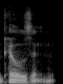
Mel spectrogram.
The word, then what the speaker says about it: Pilsen: No, I did look up, and they are in fact located in Pilsen. I did get it. That's the English pronunciation. That's the Czech spelling right there.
